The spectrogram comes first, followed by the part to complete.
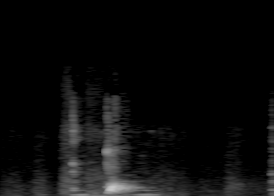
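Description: A single short plop that rises quickly in pitch, about a second in, against near silence.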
